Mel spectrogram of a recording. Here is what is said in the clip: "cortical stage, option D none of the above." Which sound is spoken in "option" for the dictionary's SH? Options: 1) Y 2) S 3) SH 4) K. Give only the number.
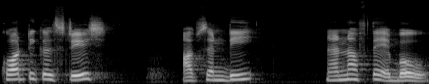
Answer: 2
